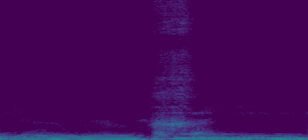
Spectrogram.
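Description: A voice intoning one long held tone, the vibrated chanting of a divine name used in Hermetic ritual meditation. About a second in, a sharp intake of breath briefly cuts through, and then the held tone goes on.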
